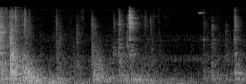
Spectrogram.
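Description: Elevator car door dying away as it shuts, followed by two sharp clicks about a second in as the car's push buttons are pressed. No motor starts in response, a sign that the elevator is switched off or broken.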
